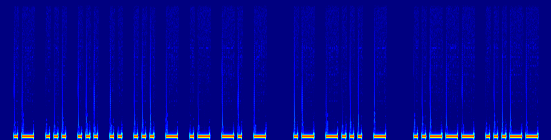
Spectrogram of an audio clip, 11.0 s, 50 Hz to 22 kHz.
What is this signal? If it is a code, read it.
Morse code, heard as a keyed tone, about 15 wpm, 700 Hz. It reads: ASSISTANT ABT 23
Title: Practice QSO - Exchange 3 - More Info - 15wpm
